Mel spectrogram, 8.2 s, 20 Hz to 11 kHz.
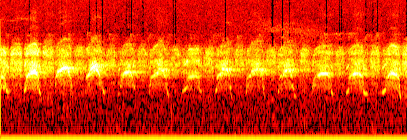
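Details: Female black stork singing near a long-used nest site as the male looks on, 18 May 2023 around 11:40 am; quick series of short downslurred whistled notes, evenly repeated roughly twice a second, in a quiet setting.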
